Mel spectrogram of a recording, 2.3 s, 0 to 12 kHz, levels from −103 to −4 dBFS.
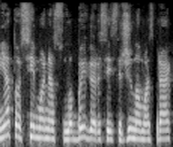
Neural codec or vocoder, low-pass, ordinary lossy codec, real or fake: none; 10.8 kHz; AAC, 64 kbps; real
